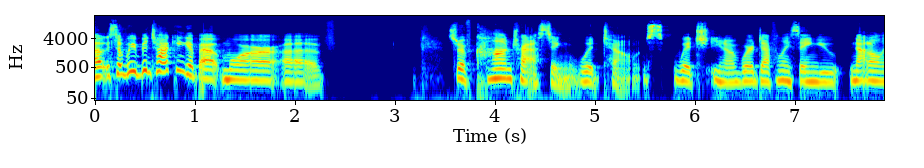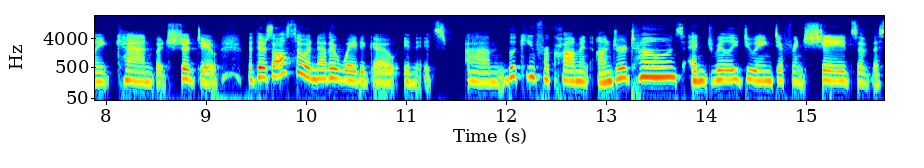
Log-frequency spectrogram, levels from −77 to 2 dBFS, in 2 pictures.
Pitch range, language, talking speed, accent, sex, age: 180-215 Hz, English, 175 wpm, American, female, 40-59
